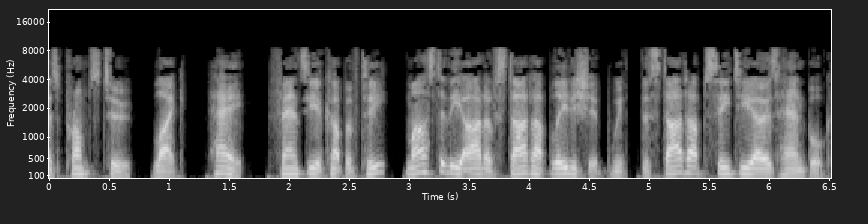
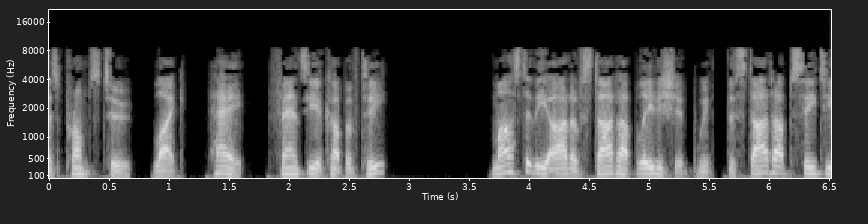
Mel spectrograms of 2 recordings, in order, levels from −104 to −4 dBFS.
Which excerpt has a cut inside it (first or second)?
first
